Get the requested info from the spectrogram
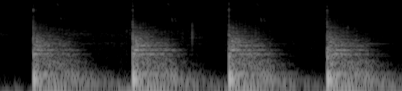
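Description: Large hide hand drum struck in a slow, steady beat, four deep booms about a second apart, each ringing out and fading before the next.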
